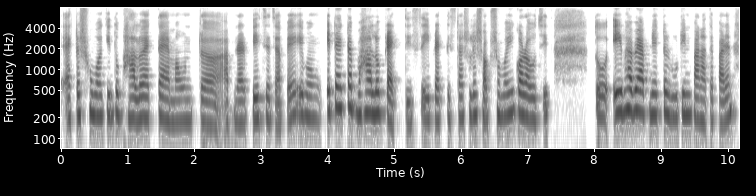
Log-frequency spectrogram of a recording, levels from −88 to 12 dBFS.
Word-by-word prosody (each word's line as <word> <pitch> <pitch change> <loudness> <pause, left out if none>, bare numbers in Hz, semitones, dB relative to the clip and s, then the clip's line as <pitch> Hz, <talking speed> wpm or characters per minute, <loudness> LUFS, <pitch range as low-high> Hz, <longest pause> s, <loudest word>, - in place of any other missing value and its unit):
একটা 205 +2 -1
সময় 220 -3 +1
কিন্তু 220 +1 -1
ভালো 195 0 +2
একটা 200 +1 -4
অ্যামাউন্ট 180 +1 -4 0.2
আ - - +1 0.3
আপনার 175 -4 -2
বেঁচে 195 0 0
যাবে 190 - -2 0.2
এবং 210 -2 -2 0.3
এটা 245 +4 +1
একটা 275 +1 +2 0.2
ভালো 235 -1 +5
প্র্যাকটিস। 170 -3 +1 0.2
এই 190 - -2
প্র্যাকটিসটা 190 +2 -5
আসলে 210 +1 -3
সবসময়ই 220 +2 -1
করা 220 -3 +5
উচিত। 190 - -7 0.7
তো - - +1 0.3
এইভাবে 250 +1 +6
আপনি 230 -1 -3
একটা 230 +1 0
রুটিন 220 +2 -1
বানাতে 185 -1 -2
পারেন 180 +4 0
205 Hz, 165 wpm, -25 LUFS, 190-225 Hz, 0.7 s, এইভাবে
